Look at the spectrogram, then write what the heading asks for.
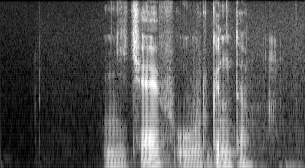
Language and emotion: Russian, neutral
